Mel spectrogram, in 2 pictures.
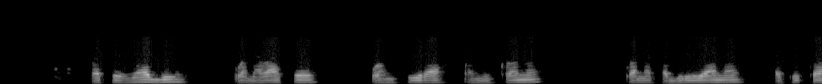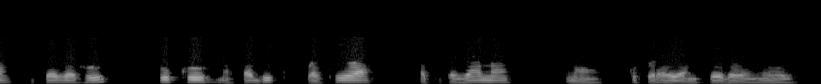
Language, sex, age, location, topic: Swahili, male, 18-24, Kisii, government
